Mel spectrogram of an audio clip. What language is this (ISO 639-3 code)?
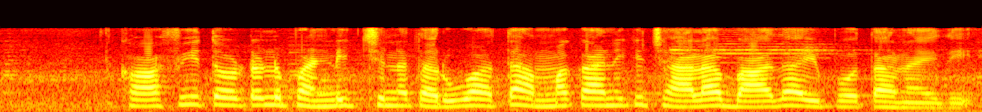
tel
